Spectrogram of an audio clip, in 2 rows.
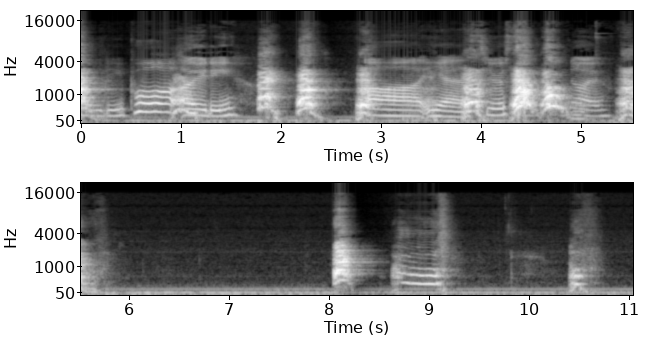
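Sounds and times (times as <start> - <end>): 
dog barking with a whiny yowl: 0.0 - 0.3, 1.8 - 3.0, 3.8 - 5.8, 8.0 - 9.2
steady low hum: 0.0 - 11.0
speech: 0.2 - 5.8, 8.6 - 9.3, 10.4 - 10.7.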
